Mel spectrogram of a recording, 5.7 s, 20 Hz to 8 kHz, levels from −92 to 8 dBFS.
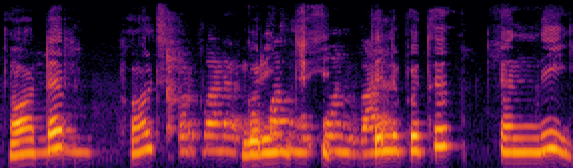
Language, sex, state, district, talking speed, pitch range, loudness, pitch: Telugu, male, Andhra Pradesh, Sri Satya Sai, 50 wpm, 210-240 Hz, -16 LUFS, 225 Hz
